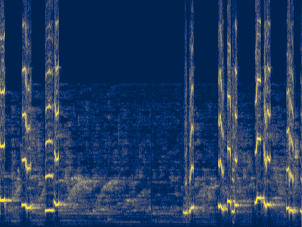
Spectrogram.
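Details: A yellow-vented bulbul in lively 'gacor ngalas' form, its song a lure for other bulbuls: a few quick chirps open the clip, then a quiet gap, then a fresh run of sharp, bubbly notes.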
